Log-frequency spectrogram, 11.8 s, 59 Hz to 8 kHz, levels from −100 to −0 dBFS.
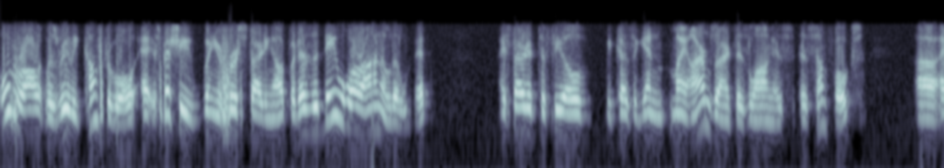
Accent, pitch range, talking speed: American, 125-165 Hz, 185 wpm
